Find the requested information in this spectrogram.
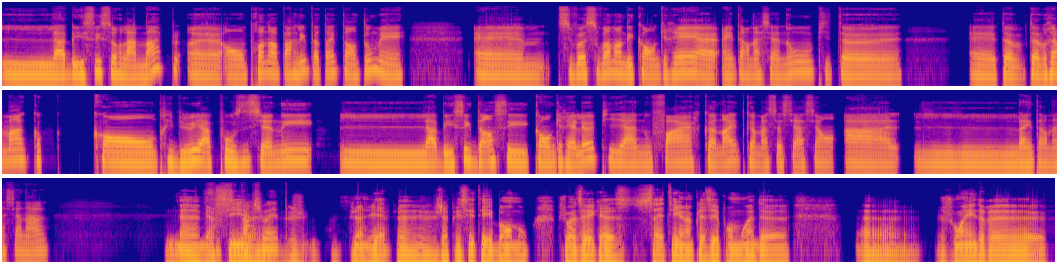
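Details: Adult woman who reports her own stuttering; stuttering.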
